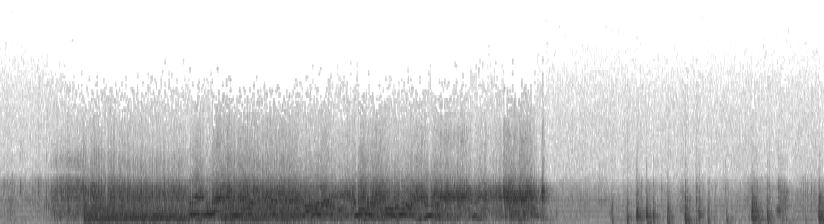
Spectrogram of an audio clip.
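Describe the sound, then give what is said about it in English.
A muzzle-loading gun fired out a window explodes with a long, roaring blast lasting several seconds, then cuts off; voices follow. “I'm using now what is called a ramrod. Uh-huh. Ramming the powder and shot in. Just a second. There. Now it's ready. They must use watchmaker's tools, microscopic precision. I'll fire it out the window.”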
